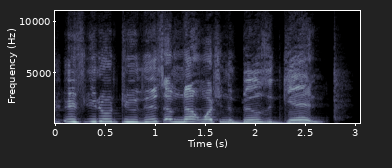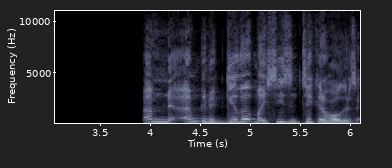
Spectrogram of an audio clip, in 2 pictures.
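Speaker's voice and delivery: high, whiny mock fan voice. Streamer mocking fans who threaten to drop tickets, whiny high voice. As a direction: parody a fan threatening to quit.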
